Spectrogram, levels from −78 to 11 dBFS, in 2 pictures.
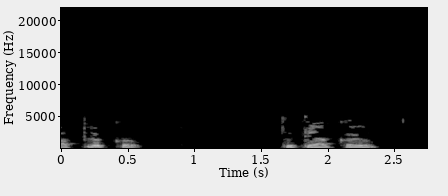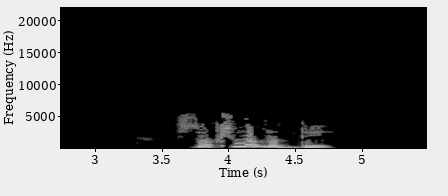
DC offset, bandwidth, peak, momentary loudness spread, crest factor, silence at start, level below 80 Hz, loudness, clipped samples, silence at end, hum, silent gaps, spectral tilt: under 0.1%; 5.4 kHz; -6 dBFS; 16 LU; 16 dB; 0 s; -52 dBFS; -20 LUFS; under 0.1%; 0.7 s; none; 0.65-0.88 s, 0.94-1.60 s, 2.43-3.29 s, 3.55-3.59 s; -6 dB/octave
